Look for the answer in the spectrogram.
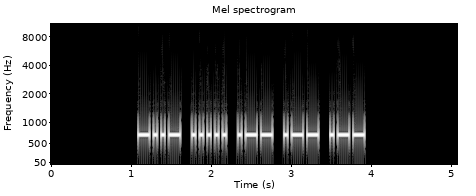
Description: Morse code, heard as a keyed tone, about 25 wpm, 700 Hz. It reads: X5WWW
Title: Code Groups - 5 Letter:Numbers - 25wpm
